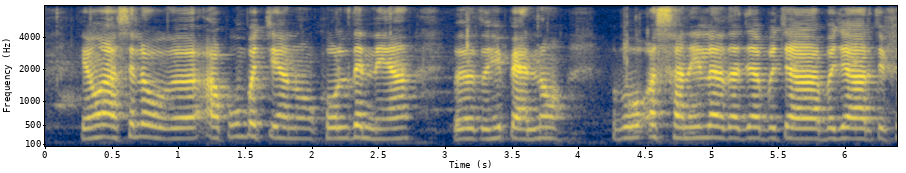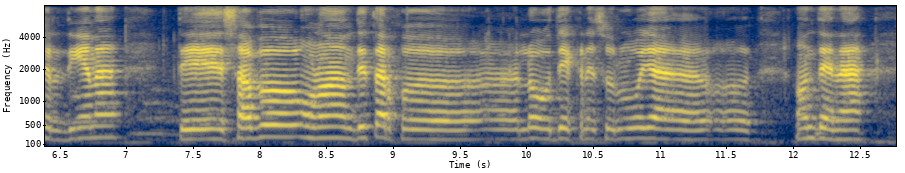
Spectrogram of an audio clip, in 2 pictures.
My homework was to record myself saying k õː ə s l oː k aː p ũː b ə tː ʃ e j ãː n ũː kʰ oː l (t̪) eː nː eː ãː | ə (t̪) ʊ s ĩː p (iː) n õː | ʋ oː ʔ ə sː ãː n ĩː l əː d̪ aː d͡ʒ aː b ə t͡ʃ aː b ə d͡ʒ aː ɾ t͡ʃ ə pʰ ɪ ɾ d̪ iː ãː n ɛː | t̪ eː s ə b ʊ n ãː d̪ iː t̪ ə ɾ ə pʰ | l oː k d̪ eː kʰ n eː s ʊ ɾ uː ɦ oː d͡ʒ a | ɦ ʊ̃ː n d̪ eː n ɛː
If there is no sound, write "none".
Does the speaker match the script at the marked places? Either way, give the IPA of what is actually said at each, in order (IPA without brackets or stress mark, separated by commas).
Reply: d̪, t̪, ɛː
